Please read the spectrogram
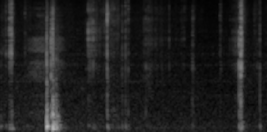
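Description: Scissors snipping through fabric on double-sided tape, with a few sharp clicks and knocks from the scissors and tape being handled on a table. The loudest come about three-quarters of a second in and near the end.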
